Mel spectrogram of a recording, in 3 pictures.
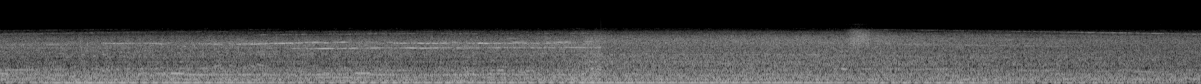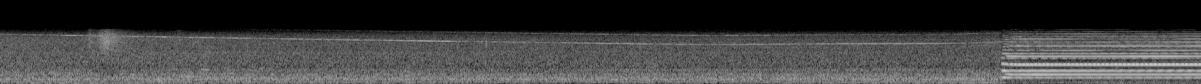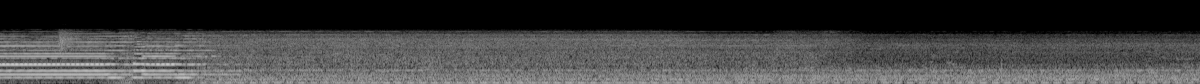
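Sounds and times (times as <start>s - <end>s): train rumble: 20.4s - 36.0s
diesel locomotive horn blast: 22.0s - 26.5s.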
